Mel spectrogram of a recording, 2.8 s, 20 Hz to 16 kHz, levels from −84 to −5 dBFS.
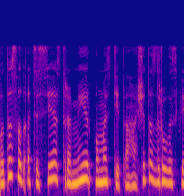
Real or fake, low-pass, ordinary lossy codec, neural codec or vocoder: real; 7.2 kHz; MP3, 48 kbps; none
